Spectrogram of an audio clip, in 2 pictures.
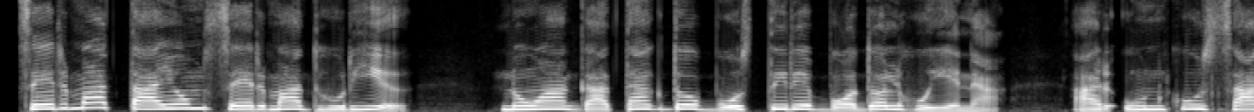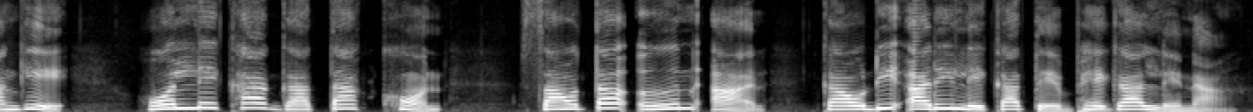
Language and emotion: Santali, neutral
